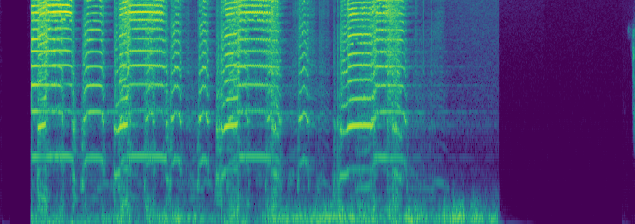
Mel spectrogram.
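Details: Whooping crane; unison call; bonded pair calling together, after mating or defending territory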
